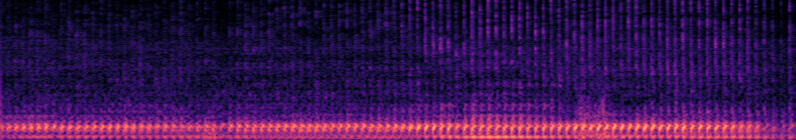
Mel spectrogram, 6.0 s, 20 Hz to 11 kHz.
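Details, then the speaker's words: Rebuilt 125cc Chinese pit bike test-running a homemade welded muffler with its internal pipe fitted each way: even, steady single-cylinder putter with clean pulses and gentle rev rise; both orientations work, one quieter, healthy. "Wow. Both of them seem to work. Wow. That's definitely the quietest right there. I think that has a better exhaust note though."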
